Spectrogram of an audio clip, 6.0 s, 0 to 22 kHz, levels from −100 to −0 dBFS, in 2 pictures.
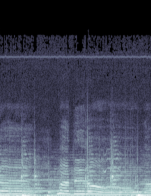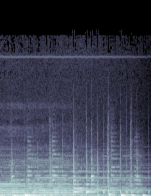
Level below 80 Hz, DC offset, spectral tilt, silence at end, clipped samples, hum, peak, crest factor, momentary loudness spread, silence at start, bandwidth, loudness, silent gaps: -32 dBFS; under 0.1%; -7.5 dB/octave; 0 s; under 0.1%; none; 0 dBFS; 12 dB; 5 LU; 0 s; 16.5 kHz; -13 LUFS; none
